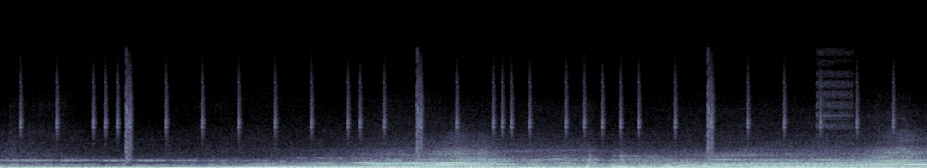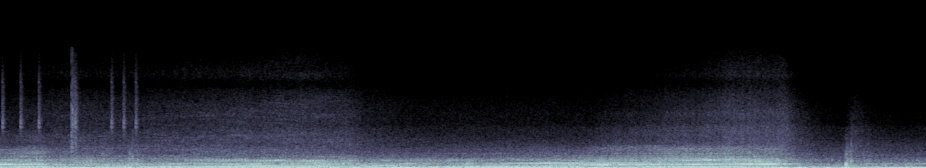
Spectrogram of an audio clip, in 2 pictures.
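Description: A car engine roars and climbs in pitch as it speeds up, shifting gears.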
